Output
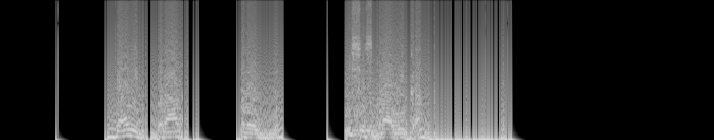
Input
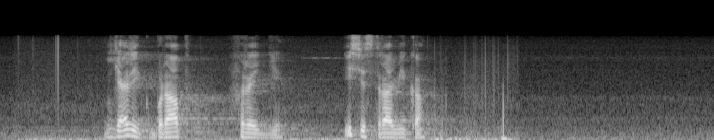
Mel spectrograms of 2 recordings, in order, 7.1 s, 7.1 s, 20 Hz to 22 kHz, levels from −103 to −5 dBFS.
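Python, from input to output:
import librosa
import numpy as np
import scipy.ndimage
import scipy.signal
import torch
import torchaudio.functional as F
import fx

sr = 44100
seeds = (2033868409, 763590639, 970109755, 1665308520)

y = fx.noise_reduce_blind(x, sr, reduce_db=7)
y = fx.rider(y, sr, range_db=4, speed_s=2.0)
y = fx.schmitt(y, sr, flips_db=-33.0)
y = F.gain(torch.from_numpy(y), 3.5).numpy()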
